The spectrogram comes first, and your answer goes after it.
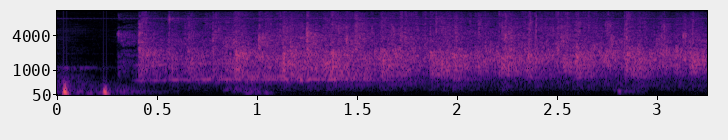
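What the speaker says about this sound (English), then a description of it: "Give them a huge round of applause" Loud, steady audience applause at an investor conference, many hands clapping and filling the room after a couple of sharp opening thumps.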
